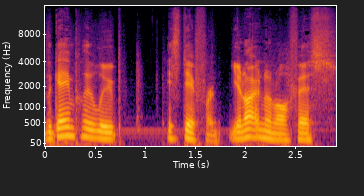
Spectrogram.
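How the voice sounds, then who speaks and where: A man is speaking. Music plays in the background. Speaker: gaming commentator. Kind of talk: casual monologue. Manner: fast; halting.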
